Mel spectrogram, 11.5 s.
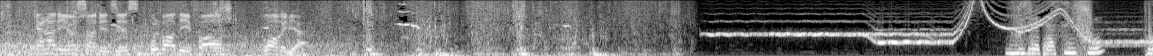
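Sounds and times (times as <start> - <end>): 
oars rowing and splashing in water: 0.0 - 7.0
speech: 0.4 - 4.4, 10.2 - 11.5
steady buzzy electronic tone sliding down in pitch: 7.0 - 11.5.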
